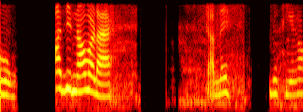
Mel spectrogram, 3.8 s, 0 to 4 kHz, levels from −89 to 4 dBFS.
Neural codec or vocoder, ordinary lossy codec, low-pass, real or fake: codec, 24 kHz, 3.1 kbps, DualCodec; none; 3.6 kHz; fake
